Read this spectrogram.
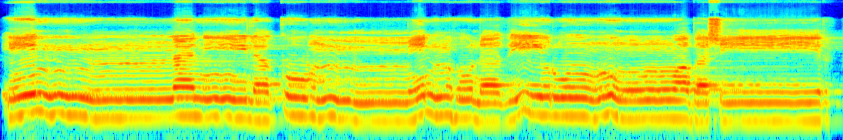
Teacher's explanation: یہاں پر یا مدہ ہے، ایک الف کے برابر کھینچیں گے، اور یہاں پر وقف کریں گے تو یہ را کی دو پیش ہے یہ سکون سے بدل جائے گا، تو پھر را کو باریک پڑھیں گے اور مد عارض وقفی بھی ہوگا، تو اس طرح سے پڑھیں گے۔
